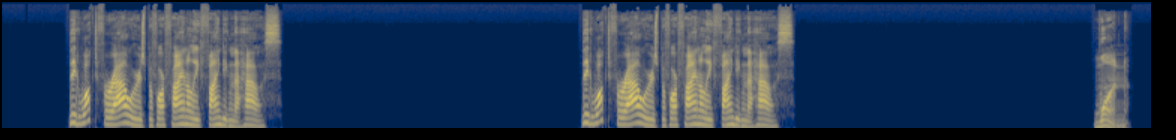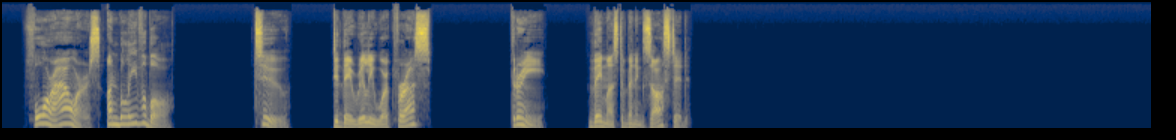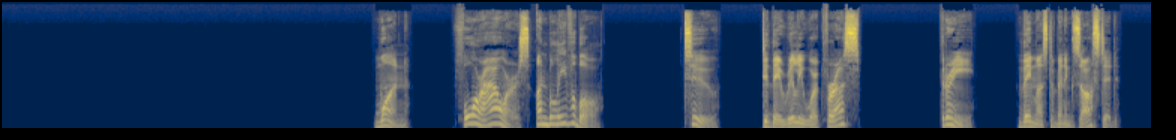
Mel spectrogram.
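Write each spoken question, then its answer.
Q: They'd walked for hours before finally finding the house.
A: 3: They must have been exhausted.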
